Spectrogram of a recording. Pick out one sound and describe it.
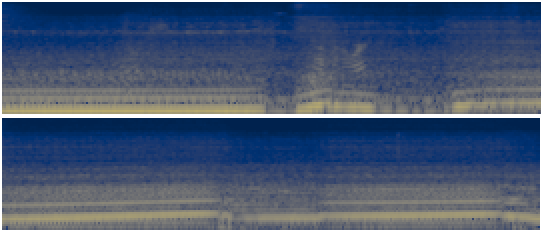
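A truck's diesel engine rumbles deeply and shifts through gears.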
